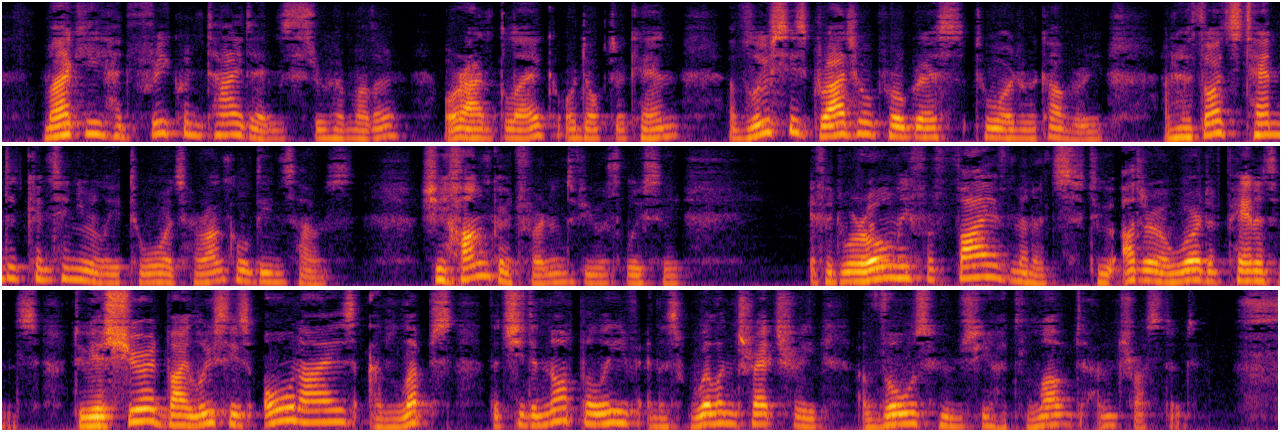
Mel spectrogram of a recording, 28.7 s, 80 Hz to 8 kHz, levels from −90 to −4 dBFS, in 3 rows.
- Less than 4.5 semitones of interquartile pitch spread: No, average, 5.0 semitones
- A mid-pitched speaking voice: Yes, medium, 155 Hz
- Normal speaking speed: Yes, average, 155 wpm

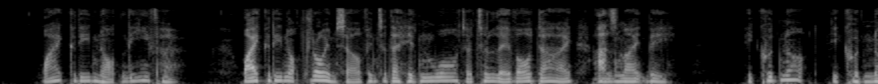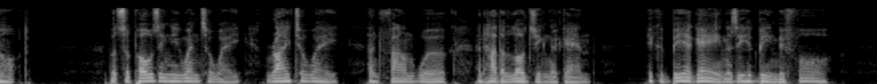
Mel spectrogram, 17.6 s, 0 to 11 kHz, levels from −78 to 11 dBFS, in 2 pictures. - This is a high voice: No, low, 120 Hz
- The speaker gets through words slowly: No, average, 180 wpm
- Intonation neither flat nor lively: Yes, average, 3.6 semitones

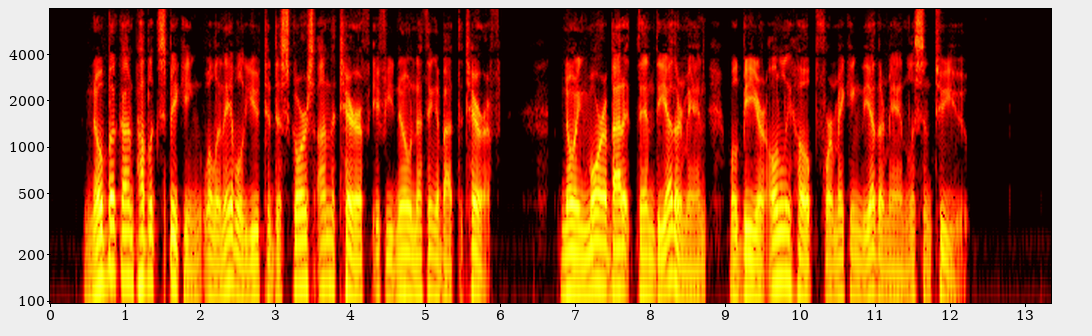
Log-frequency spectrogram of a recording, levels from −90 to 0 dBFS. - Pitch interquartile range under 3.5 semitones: No, average, 4.8 semitones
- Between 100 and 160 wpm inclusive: No, average, 185 wpm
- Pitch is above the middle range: No, very low, 95 Hz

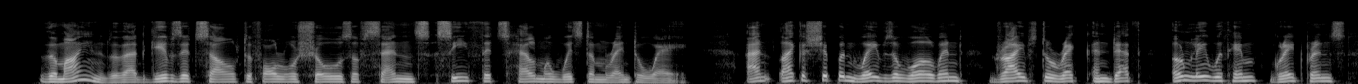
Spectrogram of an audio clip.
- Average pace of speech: Yes, average, 155 wpm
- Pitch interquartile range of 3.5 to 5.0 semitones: Yes, average, 4.5 semitones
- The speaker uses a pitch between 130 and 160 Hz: Yes, low, 135 Hz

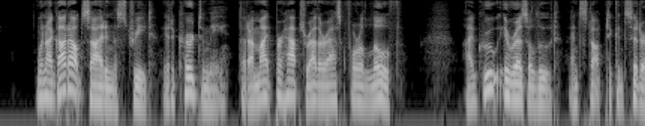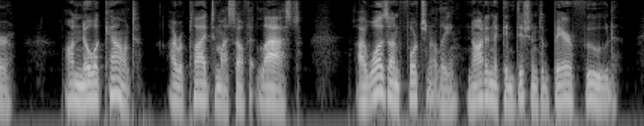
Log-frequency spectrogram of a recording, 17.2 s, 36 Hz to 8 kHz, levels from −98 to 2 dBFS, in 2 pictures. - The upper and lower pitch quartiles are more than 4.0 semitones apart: No, average, 3.3 semitones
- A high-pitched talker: No, low, 105 Hz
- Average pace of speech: Yes, average, 160 wpm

